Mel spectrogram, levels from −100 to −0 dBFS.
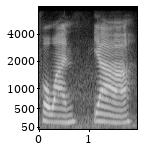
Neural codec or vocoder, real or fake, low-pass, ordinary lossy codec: none; real; 7.2 kHz; none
